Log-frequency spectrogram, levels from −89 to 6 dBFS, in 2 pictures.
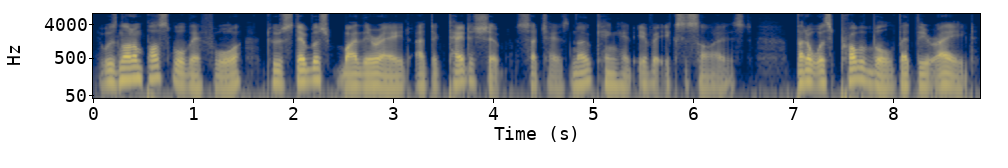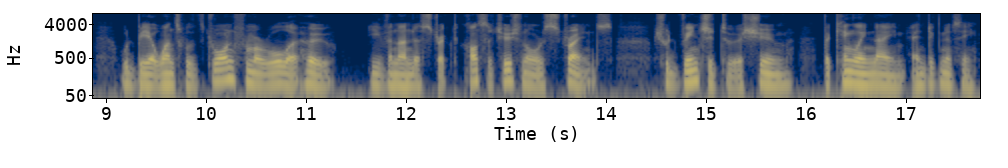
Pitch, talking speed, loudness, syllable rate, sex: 100 Hz, 165 wpm, -22 LUFS, 5.3 syllables/s, male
